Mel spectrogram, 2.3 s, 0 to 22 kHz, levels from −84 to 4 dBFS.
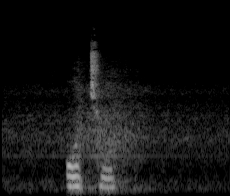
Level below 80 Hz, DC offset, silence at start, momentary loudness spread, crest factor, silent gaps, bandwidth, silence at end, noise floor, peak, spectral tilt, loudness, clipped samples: -80 dBFS; under 0.1%; 0.65 s; 22 LU; 20 dB; none; 9.8 kHz; 0.9 s; -62 dBFS; -16 dBFS; -4 dB/octave; -33 LUFS; under 0.1%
